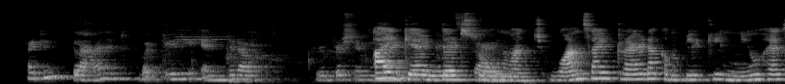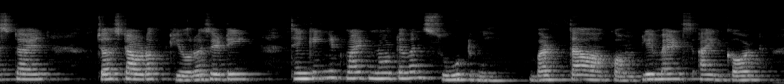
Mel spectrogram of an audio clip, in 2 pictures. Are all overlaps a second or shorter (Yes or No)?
No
